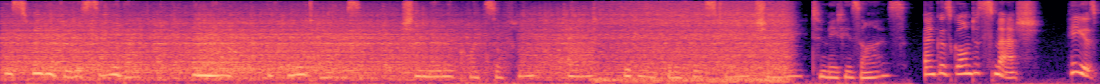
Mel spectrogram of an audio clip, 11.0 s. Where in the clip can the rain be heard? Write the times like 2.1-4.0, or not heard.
0.0-8.0.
